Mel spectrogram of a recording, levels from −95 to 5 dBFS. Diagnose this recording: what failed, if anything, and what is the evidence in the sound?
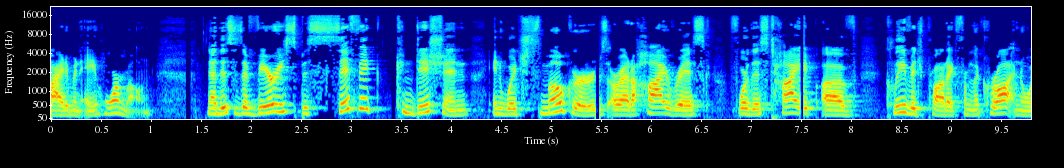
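Gap at a join of encoded pieces, at 1.34, 3.40, 5.44 and 7.48 s. These are silences of about 56 ms at the first join and 43 ms at the others, recurring every 2.0 s. The fault is at the codec stage. The audio was encoded in 2-second pieces and joined without trimming, so each piece's leading encoder delay and padded final frame stay in. Continuous sound cuts out, with smeared edges, then resumes where it stopped.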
